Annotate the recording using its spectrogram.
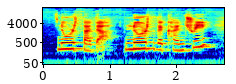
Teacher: You don't need to pronounce the V sound in the word of when it is followed by a consonant.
